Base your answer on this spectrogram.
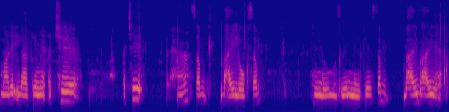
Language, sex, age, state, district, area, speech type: Urdu, female, 45-60, Bihar, Supaul, rural, spontaneous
